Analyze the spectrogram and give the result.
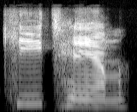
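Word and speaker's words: qui tam: it's known as the key tam provision and you'll see it's q-u-i but it's pronounced key k-e-y that's what i put that there for you okay the key tan provision is also known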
